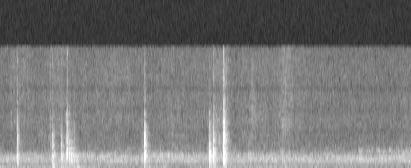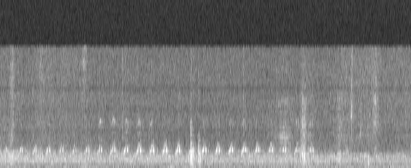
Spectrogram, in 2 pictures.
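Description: A small songbird trilling: a rapid, even series of high notes, about five or six a second, lasting several seconds midway, after a few short sharp chirps or clicks in the first seconds. A low steady hum runs beneath it and stops near the end.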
